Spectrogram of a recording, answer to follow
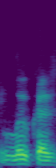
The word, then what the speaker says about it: Luka: Growing up, there were not too many Lukas that I knew of, Luka, spelled that way. And so people still continue to sometimes spell it wrong, say Luke Garza or Luca.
